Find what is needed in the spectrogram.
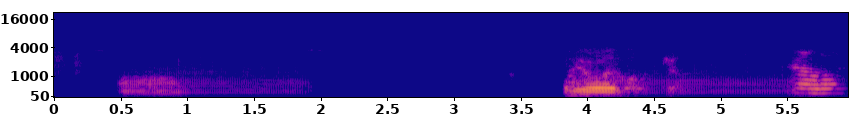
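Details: Affenpinscher dog snoring at night: drawn-out, whiny, nasal snores with a pause between breaths; harmless snoring.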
